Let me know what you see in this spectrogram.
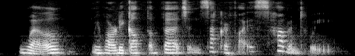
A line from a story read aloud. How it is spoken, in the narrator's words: Severus chuckled, delighted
